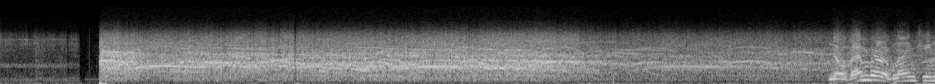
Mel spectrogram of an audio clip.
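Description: A crowd of young girls and boys screams shrilly and excitedly.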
